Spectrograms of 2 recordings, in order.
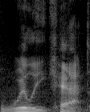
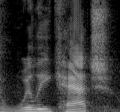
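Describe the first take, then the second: First: The last word ends with a t sound. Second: The last word ends with a ch sound. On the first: The speaker calls it wrong. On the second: The speaker calls it right. "apparently it's Catch and not Cat at the end"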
